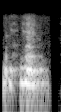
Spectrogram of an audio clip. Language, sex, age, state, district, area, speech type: Odia, female, 45-60, Odisha, Angul, rural, conversation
